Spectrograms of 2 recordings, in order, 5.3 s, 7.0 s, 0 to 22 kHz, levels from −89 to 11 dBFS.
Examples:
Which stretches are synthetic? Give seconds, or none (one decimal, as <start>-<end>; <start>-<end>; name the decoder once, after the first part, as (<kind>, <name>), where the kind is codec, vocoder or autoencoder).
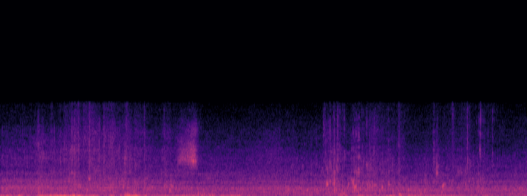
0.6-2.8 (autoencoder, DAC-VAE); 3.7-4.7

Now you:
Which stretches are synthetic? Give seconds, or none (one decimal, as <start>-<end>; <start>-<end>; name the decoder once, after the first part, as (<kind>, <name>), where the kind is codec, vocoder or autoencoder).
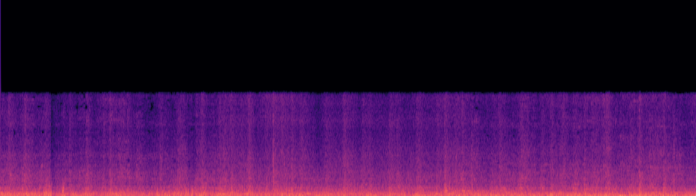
2.2-4.6 (autoencoder, DAC-VAE)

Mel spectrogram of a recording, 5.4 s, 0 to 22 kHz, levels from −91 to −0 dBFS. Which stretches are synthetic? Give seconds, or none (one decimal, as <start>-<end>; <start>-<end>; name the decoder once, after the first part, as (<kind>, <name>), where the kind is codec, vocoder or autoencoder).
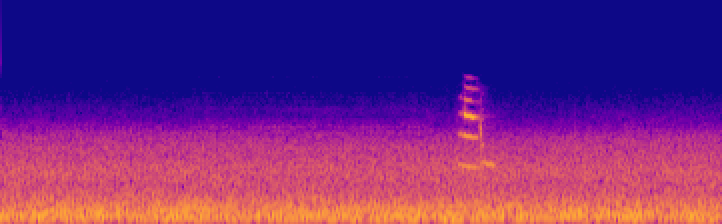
1.4-3.2 (autoencoder, DAC-VAE)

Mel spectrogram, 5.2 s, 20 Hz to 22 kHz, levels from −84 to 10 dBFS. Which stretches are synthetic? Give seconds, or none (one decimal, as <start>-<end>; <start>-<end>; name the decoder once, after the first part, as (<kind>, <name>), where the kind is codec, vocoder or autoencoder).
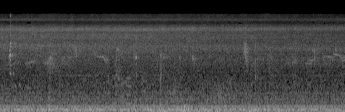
0.6-2.9 (autoencoder, DAC-VAE); 3.8-4.5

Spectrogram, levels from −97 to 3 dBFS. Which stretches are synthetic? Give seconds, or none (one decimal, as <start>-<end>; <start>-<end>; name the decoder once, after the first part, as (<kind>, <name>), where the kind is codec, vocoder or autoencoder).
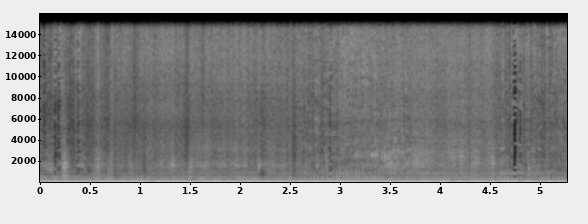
0.5-2.6 (autoencoder, DAC-VAE); 3.7-4.6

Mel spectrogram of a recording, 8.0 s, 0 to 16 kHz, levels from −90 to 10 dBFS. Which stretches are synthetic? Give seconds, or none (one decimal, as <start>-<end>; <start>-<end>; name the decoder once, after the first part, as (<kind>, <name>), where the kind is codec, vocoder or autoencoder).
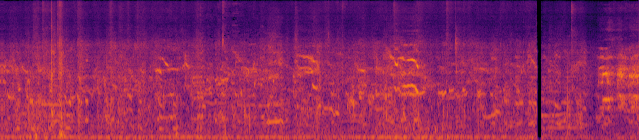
0.0-2.5 (autoencoder, DAC-VAE); 3.3-8.0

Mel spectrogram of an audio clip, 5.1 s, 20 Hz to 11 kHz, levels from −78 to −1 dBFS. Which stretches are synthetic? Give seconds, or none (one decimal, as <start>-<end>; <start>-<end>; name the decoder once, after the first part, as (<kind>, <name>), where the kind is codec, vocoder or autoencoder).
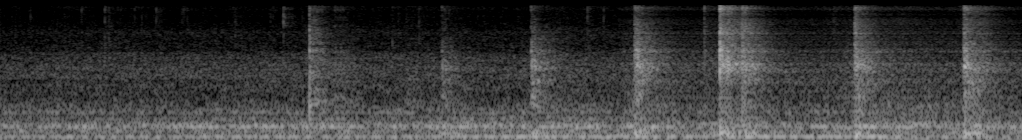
3.1-5.1 (autoencoder, DAC-VAE)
